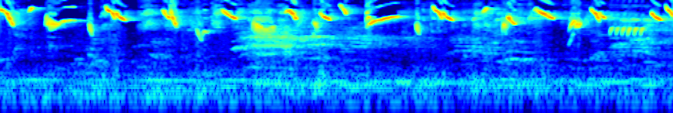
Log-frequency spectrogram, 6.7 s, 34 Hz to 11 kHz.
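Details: Canary, kenari, singing in full energetic song: rapid varied phrases of high whistled sweeps and chirps, with a short buzzy trill near the end, delivered about 100 notes a minute; faint low hum beneath.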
